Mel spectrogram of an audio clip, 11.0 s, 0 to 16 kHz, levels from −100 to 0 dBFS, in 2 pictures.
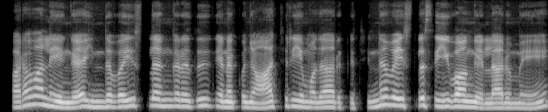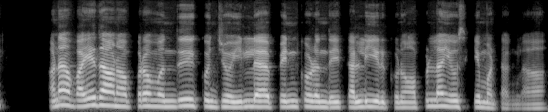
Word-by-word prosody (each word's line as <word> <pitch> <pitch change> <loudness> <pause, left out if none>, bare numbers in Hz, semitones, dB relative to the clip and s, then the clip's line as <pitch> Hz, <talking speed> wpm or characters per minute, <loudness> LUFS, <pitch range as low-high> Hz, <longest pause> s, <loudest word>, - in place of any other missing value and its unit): பரவால்லையேங்க. 200 -6 +2 0.2
இந்த 180 +1 0
வயசுலேங்கிறது, 210 -1 -1 0.2
எனக்கு 175 -1 +1
கொஞ்சம் 160 -3 0
ஆச்சரியமா 180 -1 -2
தான் 175 0 +2
இருக்கு. 160 -1 -10
சின்ன 185 +7 -2
வயசுல 225 0 +1
செய்வாங்க 195 -2 +3
எல்லாருமே. 150 -1 -1 0.7
ஆனா 240 - +3
வயதான 230 +1 +4
அப்புறம் 205 +1 -1
வந்து 190 +3 -1 0.2
கொஞ்சம் 185 -2 0
இல்ல 190 +1 -1 0.2
பெண் 185 +1 0
குழந்தை, 175 -2 +1
தள்ளி 185 +2 +1
இருக்கணும். 165 0 -4
அப்படில்லாம் 205 +3 -1
யோசிக்க 190 -1 -3
மாட்டாங்களா? 135 -2 -12
185 Hz, 135 wpm, -22 LUFS, 170-205 Hz, 0.7 s, வயதான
